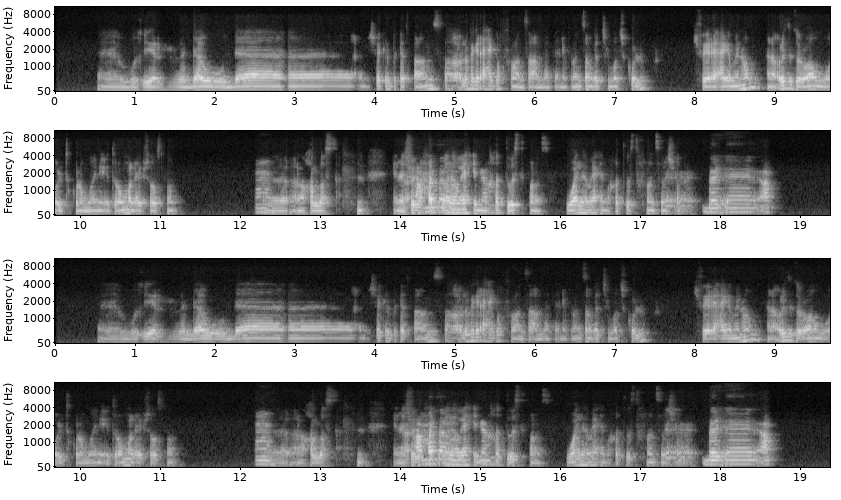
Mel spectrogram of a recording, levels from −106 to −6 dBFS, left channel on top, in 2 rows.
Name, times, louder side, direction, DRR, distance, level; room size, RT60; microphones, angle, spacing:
voice 1, 0.5-7.4 8.1-11.2 12.3-13.1 13.5-15.8 16.1-17.4, left 5 dB, 70° left, 0.5 m, -30 dB
voice 2, 14.0-15.2 17.3-18.6, right 2 dB, 15° right, 0.6 m, -30 dB
2.6 x 2.3 x 2.4 m
head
